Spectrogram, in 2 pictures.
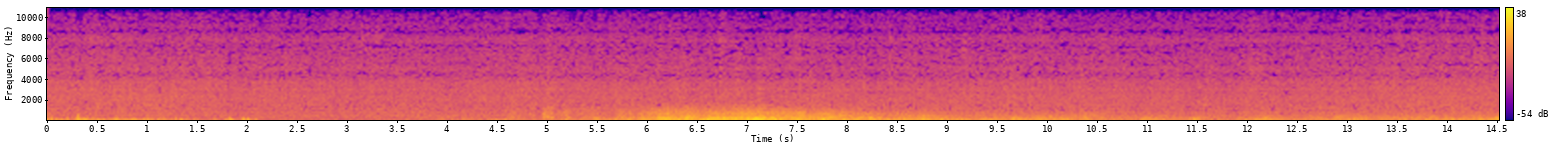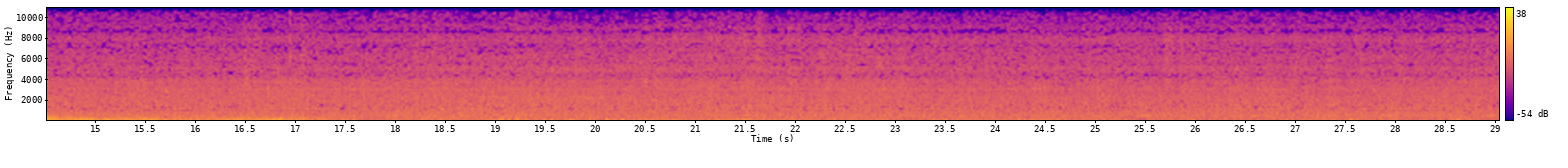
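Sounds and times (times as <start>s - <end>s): steady rain: 0.0s - 29.0s.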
